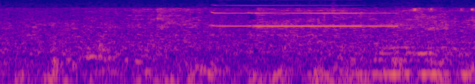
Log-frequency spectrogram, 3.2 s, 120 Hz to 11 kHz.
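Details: Steady high-pitched buzzer tone over background noise and faint talk from a student-built seizure alarm bracelet for epilepsy patients, which measures body temperature, heart rate and SpO2.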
